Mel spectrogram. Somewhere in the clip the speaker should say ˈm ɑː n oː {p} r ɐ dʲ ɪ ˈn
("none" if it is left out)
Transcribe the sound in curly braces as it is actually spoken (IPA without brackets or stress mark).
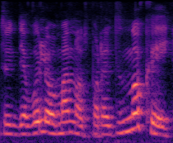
p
